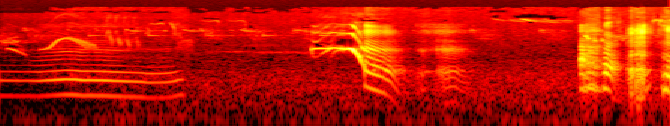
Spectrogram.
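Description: A baby's voice: a held coo, then a loud squeal that slides down in pitch about two seconds in, and short bursts of giggling near the end.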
